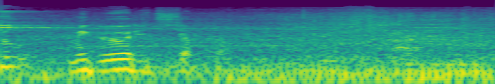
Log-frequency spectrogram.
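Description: A steady low hum of a motor vehicle engine idling, with outdoor street noise, after a brief spoken syllable about half a second in.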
